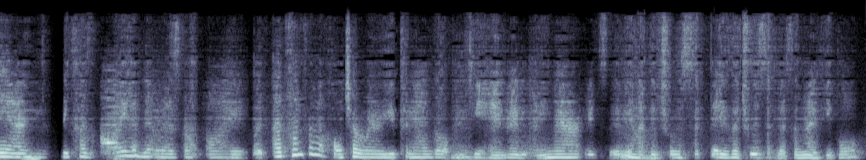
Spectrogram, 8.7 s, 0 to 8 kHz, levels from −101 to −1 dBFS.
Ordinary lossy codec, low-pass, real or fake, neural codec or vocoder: AAC, 32 kbps; 7.2 kHz; fake; codec, 44.1 kHz, 0.9 kbps, DAC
